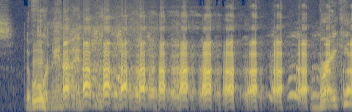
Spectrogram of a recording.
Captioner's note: laughs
